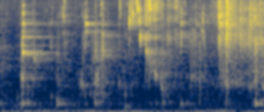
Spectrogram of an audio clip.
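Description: A woman bites into a crisp cookie close to the microphone.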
